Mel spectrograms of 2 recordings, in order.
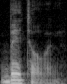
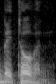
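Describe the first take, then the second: First: The stress is on the first syllable. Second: The stress is on the second syllable. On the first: This is the German way of saying it. "do you accentuate the first syllable or the second? The first" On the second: This is the Spanish way of saying it. "In Spain they say Beethoven. It's not in German"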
